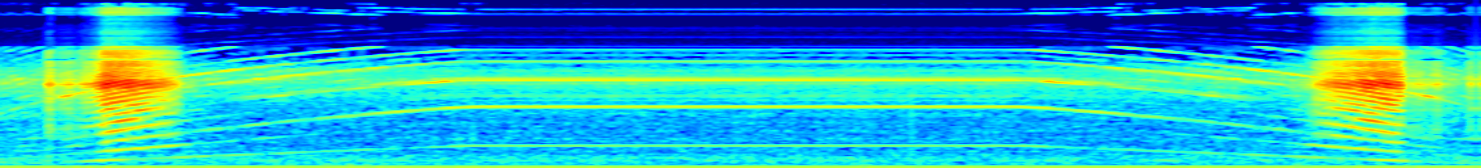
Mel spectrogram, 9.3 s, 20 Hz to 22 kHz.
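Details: Stepper motors on a GRex/Mach3 CNC setup, bolted to a steel plate, whine rising and falling with each move, with rattling as they hit resonant bands. Movement is crisp with no lost steps: normal stepper whine.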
